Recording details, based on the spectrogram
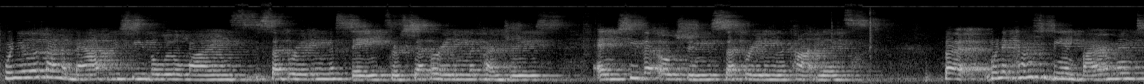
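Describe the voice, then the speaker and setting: A woman's voice: on the high side, a little mellow, slight background noise. Woman giving an earnest speech in an echoing hall. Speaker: summit organizer. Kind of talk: speech at an event. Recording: echoey hall from far off.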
